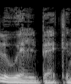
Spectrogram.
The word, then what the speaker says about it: Houellebecq: Houellebecq. That's very good pronunciation. It's not spelt like that. Just in case you want to Google or type anything into your search engines while you're listening to this, Houellebecq.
